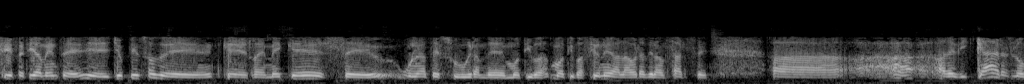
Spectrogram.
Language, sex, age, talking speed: Spanish, male, 30-49, 150 wpm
